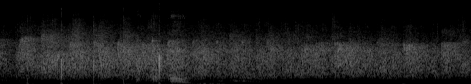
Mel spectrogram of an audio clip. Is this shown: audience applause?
yes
